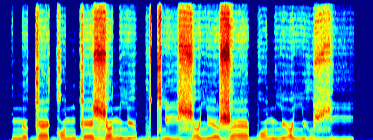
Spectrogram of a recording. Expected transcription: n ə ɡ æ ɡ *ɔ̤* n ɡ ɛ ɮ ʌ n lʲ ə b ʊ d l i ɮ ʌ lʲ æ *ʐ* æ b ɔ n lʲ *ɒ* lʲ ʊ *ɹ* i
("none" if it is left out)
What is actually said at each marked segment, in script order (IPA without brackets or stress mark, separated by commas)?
ɔ, ʐ, ɒ, ɮ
